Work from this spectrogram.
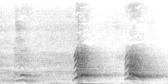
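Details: Foster puppy playing indoors with another dog that just took his toy, wanting it back: a faint whine, then two short, sharp, high barks about half a second apart.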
